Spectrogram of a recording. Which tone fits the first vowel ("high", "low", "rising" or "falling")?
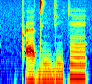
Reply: low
